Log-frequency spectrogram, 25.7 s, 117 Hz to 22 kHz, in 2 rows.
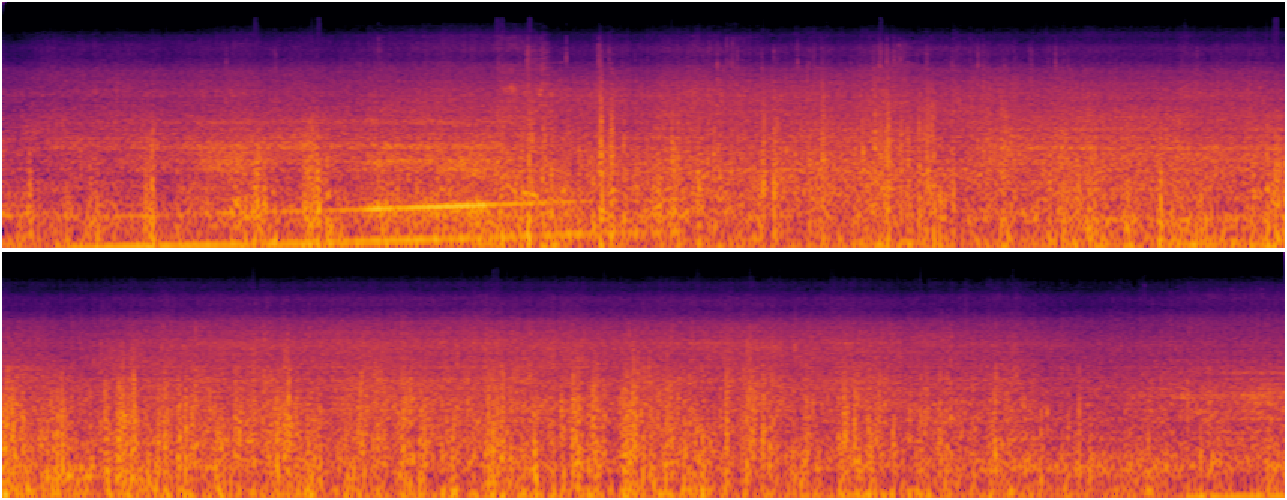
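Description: Audi S5's supercharged 3.0-litre V6 being driven hard on a race track: the engine note climbs through the revs for the first few seconds. For most of the stretch it gives way to steady wind and road noise, then climbs again near the end.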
